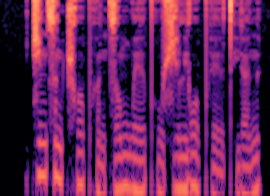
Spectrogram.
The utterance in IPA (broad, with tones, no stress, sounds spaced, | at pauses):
t͡ɕ i˥ n s ə˥˩ n ʈ͡ʂʰ ɤ˥ pʰ ə˨˩ n t͡s ɤ˥ m w e˧˥ ɪ̯ pʰ u˨˩ ɕ i˥˧ l j o˥˩ ʊ̯ pʰ e˨˩ ɪ̯ t̪ʰ j ɛ˧˥ n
